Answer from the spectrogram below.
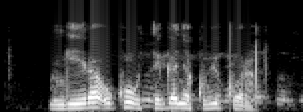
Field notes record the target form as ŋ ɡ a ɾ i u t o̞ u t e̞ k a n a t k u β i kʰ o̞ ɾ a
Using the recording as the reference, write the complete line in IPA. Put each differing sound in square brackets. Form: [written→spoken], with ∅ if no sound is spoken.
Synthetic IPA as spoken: ŋ ɡ [a→i] ɾ [i→a] u [t→k] o̞ u t e̞ [k→ɡ] a [n→ɲ] a [t→∅] k u β i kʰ o̞ ɾ a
